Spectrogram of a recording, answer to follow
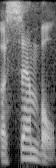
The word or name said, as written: assemble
